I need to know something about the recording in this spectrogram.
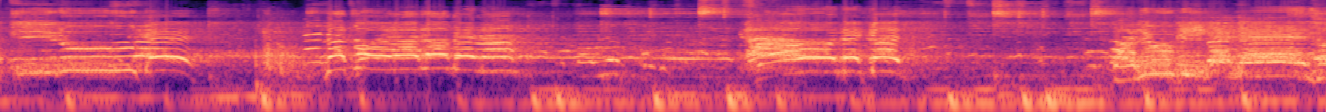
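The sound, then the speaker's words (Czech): A large crowd in Croatia sings together loudly, voices rising and falling in chanted melody, with shouts and cheers mixed in, celebrating into the early morning hours after a World Cup match of the Croatian national football team. “A pjeva se i diljem Lijepe naše. Do ranih se jutarnjih sati slavilo.”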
